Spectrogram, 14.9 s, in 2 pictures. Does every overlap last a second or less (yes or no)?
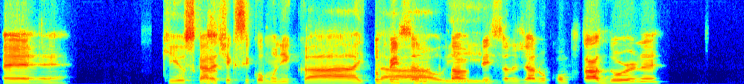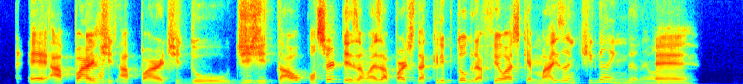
no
